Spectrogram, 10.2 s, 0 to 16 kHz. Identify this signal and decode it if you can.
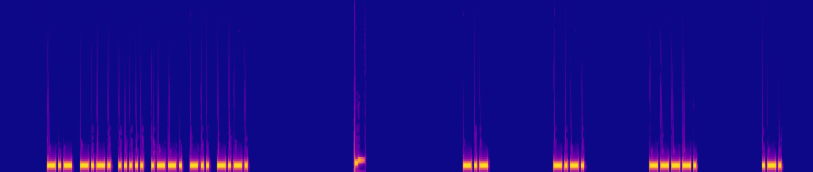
Morse code, heard as a keyed tone, about 36 wpm, spaced as for 18 wpm, 700 Hz. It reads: KC5PDC KC9R
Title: USA Call Signs - 6 Characters - 8x Character Spacing - 35wpm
